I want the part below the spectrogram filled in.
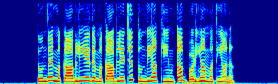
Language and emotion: Dogri, angry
